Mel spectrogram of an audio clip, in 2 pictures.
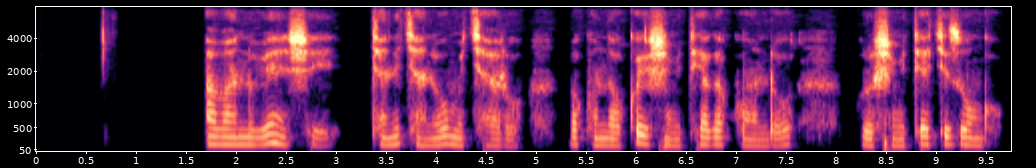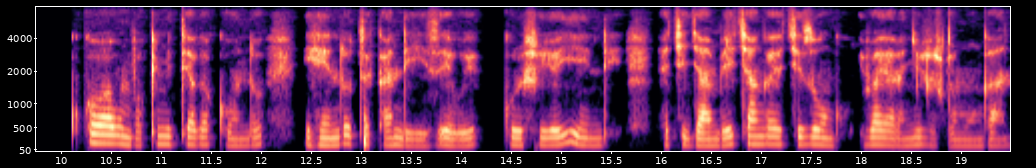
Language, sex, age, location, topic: Kinyarwanda, female, 18-24, Kigali, health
